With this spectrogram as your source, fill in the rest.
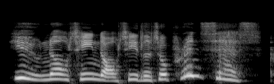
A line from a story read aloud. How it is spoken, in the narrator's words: cried Ludi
